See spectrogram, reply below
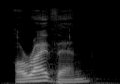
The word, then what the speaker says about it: alright: Alright then. O, letra clave L, casi no se pronuncia.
